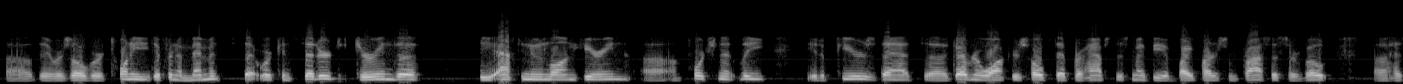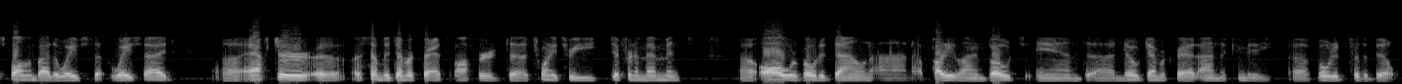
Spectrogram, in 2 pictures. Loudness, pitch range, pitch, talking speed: -25 LUFS, 100-115 Hz, 105 Hz, 160 wpm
